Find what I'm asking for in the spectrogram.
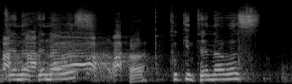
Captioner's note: man laughing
